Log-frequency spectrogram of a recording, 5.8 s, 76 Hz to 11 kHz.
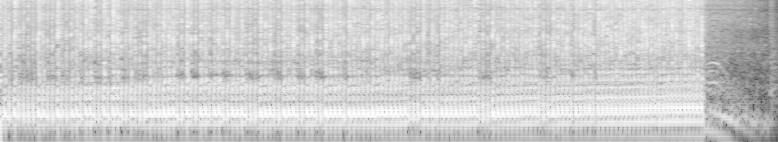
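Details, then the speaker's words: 1980 Honda CB750C engine in half-scale NASCAR kart, after moving ground to a better ground: steady slightly uneven buzz about five seconds, then sags and stops; starts but won't keep running. "that definitely worked better it was starting up way nicer but then over just died"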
